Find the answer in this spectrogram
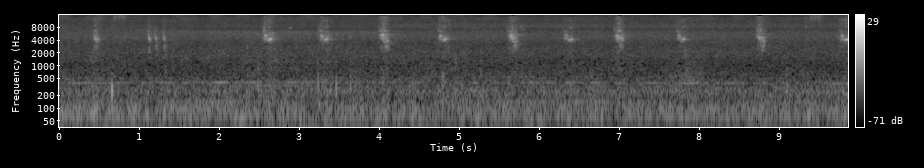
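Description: A bird chirping: short, high chirps repeated about every two-thirds of a second, over a faint low steady hum.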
